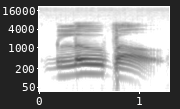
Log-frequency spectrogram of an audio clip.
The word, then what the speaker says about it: global: on the second syllable global global on the first sea level so for you to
